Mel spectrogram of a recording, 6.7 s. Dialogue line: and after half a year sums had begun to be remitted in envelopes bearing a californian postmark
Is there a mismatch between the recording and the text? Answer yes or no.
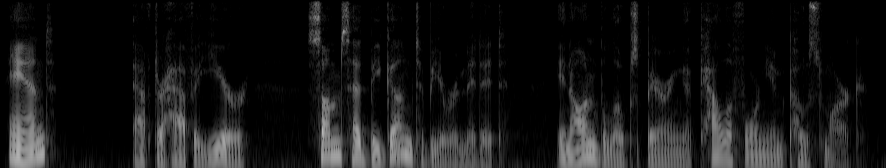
no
